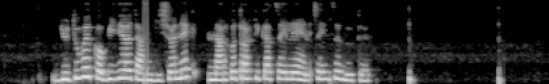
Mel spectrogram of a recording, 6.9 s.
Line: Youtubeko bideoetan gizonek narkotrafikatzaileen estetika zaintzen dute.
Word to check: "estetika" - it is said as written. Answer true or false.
false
